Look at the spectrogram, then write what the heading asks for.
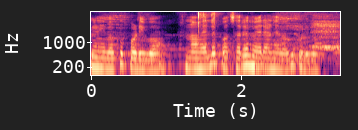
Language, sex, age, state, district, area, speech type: Odia, female, 18-30, Odisha, Koraput, urban, spontaneous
